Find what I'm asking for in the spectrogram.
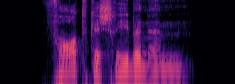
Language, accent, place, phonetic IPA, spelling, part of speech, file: German, Germany, Berlin, [ˈfɔʁtɡəˌʃʁiːbənəm], fortgeschriebenem, adjective, De-fortgeschriebenem.ogg
- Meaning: strong dative masculine/neuter singular of fortgeschrieben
